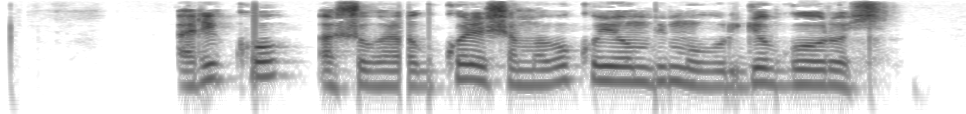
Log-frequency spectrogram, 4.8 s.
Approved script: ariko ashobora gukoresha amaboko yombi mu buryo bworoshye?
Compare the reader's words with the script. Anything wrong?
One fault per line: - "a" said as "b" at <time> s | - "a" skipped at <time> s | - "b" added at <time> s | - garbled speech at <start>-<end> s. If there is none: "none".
none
